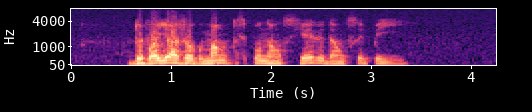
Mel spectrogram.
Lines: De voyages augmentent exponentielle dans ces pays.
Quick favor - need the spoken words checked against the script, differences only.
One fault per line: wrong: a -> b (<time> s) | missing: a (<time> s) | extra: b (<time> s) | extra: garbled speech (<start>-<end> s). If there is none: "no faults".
no faults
